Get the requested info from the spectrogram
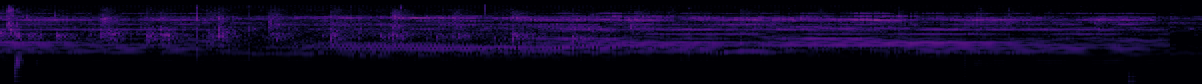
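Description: A steady, quiet drone with many held overtones from the stage sound system, unchanging throughout, with a soft low thump near the end.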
